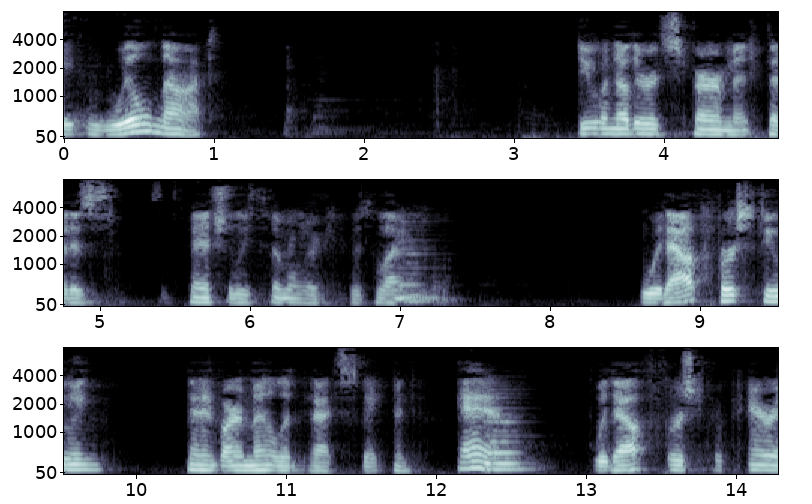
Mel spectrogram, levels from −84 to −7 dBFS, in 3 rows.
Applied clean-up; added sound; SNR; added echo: neural mask model DeepFilterNet 3.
